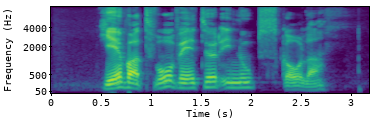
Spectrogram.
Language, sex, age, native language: Icelandic, male, 40-49, German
